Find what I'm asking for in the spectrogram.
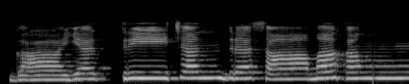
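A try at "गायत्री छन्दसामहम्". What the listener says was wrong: Chanda, not Chandra, Chanda.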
